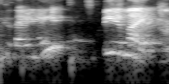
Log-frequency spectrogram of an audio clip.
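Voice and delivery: ordinary talk, nothing marked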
